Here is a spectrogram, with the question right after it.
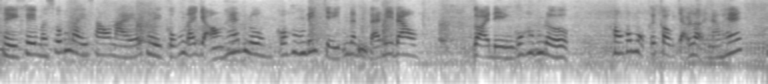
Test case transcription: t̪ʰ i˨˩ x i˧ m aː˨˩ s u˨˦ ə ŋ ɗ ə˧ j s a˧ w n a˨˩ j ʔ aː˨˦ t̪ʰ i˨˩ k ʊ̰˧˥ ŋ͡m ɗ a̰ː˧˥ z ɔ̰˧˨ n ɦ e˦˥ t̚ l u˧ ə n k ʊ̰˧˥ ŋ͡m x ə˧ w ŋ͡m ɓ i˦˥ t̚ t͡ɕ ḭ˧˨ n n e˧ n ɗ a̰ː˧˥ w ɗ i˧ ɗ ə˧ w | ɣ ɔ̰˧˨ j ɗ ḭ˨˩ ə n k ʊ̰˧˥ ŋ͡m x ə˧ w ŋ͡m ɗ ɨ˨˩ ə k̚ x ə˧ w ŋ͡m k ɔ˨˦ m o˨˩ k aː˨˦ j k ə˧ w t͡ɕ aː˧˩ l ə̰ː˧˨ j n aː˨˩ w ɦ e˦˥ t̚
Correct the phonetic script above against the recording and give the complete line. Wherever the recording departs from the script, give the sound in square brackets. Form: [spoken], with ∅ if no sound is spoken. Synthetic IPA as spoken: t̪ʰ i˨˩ x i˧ m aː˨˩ s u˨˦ ə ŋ ɗ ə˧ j s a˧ w n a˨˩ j ʔ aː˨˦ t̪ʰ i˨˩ k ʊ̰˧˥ ŋ͡m ɗ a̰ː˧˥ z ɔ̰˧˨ n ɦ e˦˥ t̚ l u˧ ə n k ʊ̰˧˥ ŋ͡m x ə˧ w ŋ͡m ɓ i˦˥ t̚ t͡ɕ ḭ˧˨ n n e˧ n ɗ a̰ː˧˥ [∅] ɗ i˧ ɗ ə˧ w | ɣ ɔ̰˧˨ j ɗ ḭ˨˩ ə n k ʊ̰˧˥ ŋ͡m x ə˧ w ŋ͡m ɗ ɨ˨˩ ə k̚ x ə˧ w ŋ͡m k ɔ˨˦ m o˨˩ k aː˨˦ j k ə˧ w t͡ɕ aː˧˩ l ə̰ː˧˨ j n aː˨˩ w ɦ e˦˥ t̚

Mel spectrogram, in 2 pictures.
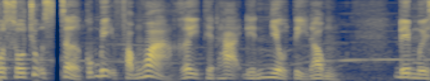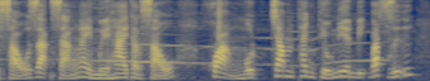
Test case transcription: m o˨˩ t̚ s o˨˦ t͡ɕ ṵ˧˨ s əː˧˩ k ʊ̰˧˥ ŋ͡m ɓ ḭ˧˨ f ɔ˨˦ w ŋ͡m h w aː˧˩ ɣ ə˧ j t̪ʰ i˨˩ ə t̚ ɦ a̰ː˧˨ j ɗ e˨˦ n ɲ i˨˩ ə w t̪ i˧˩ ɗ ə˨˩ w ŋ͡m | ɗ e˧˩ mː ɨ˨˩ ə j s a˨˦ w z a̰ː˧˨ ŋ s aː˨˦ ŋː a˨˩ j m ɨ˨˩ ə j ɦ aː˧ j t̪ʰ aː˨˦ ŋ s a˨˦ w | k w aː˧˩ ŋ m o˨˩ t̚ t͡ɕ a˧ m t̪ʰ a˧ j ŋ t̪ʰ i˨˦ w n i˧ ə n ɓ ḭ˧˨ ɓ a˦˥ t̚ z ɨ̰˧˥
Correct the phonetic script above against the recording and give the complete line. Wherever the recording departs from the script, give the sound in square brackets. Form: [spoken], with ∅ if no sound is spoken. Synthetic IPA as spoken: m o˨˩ t̚ s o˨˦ t͡ɕ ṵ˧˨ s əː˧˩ k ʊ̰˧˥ ŋ͡m ɓ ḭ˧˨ f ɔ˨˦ w ŋ͡m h w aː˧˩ ɣ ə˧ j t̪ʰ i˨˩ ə t̚ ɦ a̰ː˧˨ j ɗ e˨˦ n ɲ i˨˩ ə w t̪ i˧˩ ɗ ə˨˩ w ŋ͡m | ɗ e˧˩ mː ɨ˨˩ ə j s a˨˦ w z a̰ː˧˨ ŋ s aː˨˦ ŋː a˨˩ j m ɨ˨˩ ə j ɦ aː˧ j t̪ʰ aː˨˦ ŋ s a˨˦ w | [x] w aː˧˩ ŋ m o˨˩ t̚ t͡ɕ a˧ m t̪ʰ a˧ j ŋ t̪ʰ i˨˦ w n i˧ ə n ɓ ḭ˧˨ ɓ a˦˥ t̚ z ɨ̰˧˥

